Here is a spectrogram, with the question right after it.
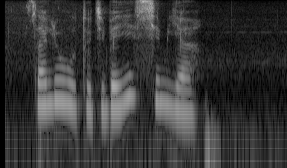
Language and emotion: Russian, positive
